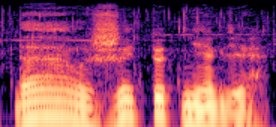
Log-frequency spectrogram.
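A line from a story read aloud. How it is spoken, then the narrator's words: Whisper. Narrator (Russian): прошептал Луфар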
